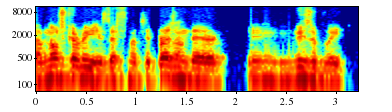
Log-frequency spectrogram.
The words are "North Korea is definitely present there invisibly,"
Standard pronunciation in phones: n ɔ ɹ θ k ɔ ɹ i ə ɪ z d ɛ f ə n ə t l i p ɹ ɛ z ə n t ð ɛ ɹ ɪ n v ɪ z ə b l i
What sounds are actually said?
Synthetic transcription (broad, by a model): n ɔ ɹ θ k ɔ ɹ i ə ɪ z d ɛ f ə n ə t l i p ɹ ɛ z ə n t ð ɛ ɹ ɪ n v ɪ z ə b l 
